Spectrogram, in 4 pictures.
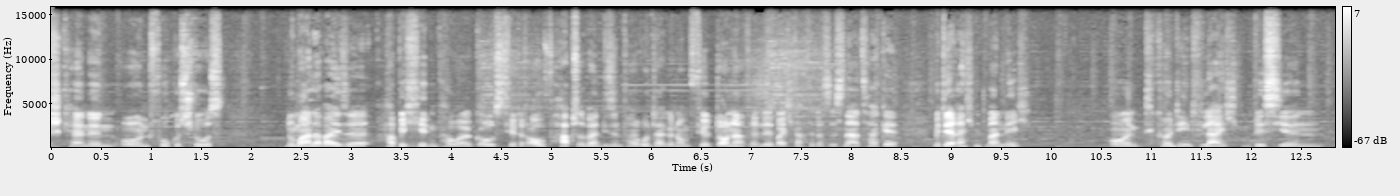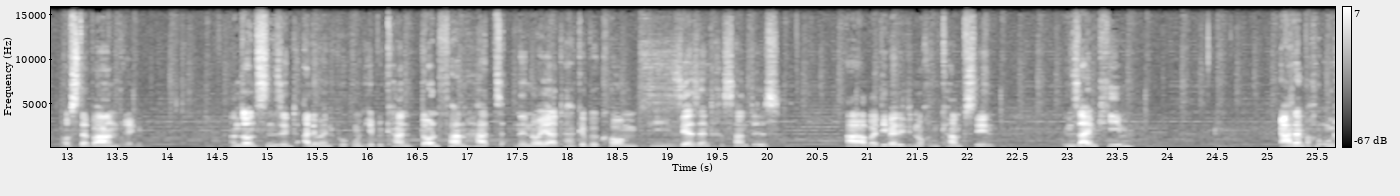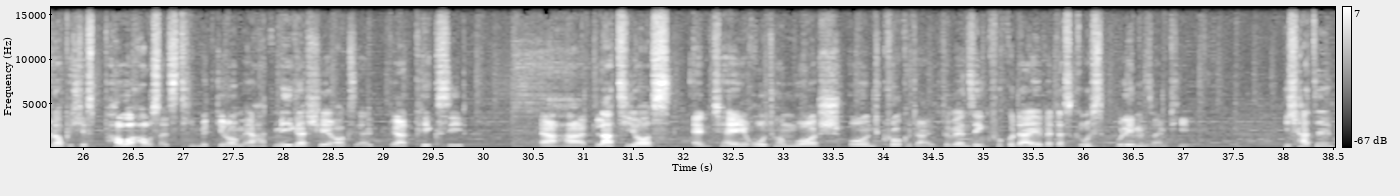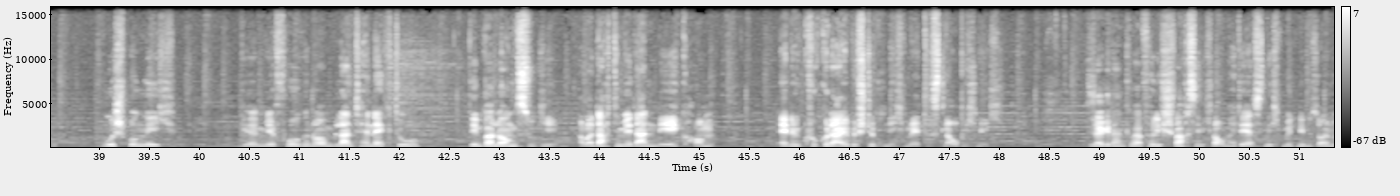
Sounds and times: Speech: 0.0 - 9.8, 10.6 - 13.8, 14.6 - 22.4, 23.0 - 23.8, 25.1 - 29.9, 30.6 - 37.2, 38.0 - 39.8, 40.4 - 45.2, 45.8 - 48.1, 48.9 - 51.3
Music: 0.0 - 51.3.

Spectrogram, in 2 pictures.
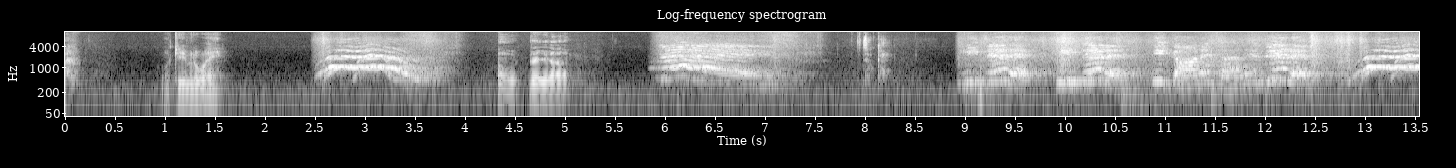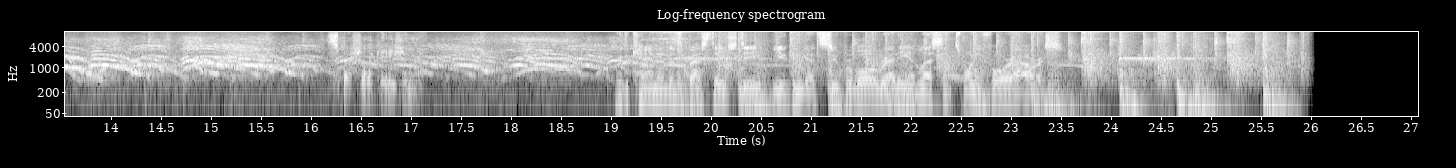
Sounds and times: Speech: 19.0 - 23.5
Music: 19.4 - 26.0.

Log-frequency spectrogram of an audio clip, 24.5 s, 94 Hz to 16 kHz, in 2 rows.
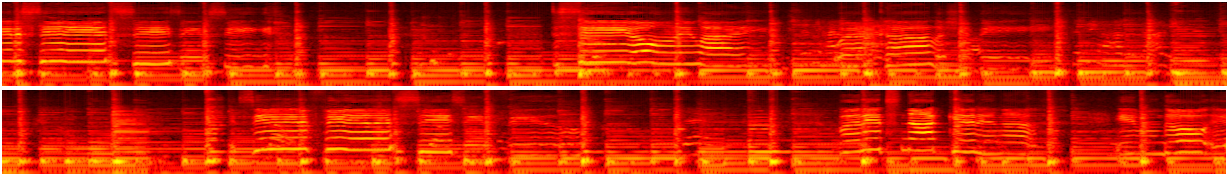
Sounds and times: Music: 0.0 - 24.4
Speech: 7.9 - 12.8.

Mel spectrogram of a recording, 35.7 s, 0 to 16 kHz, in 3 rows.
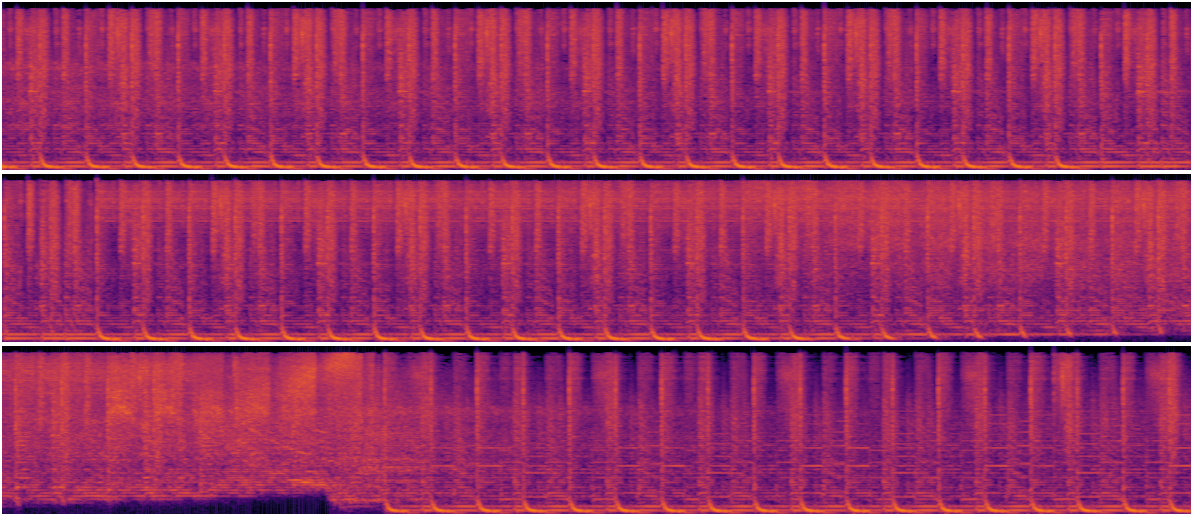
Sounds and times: Techno: 0.0 - 35.6.

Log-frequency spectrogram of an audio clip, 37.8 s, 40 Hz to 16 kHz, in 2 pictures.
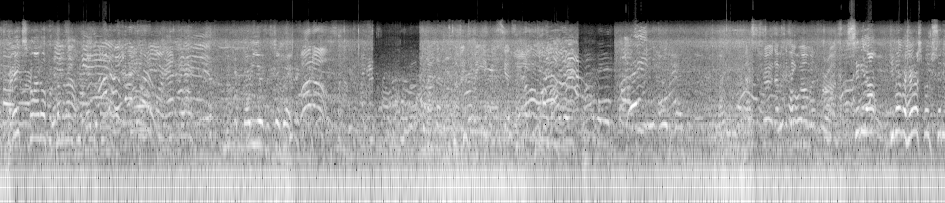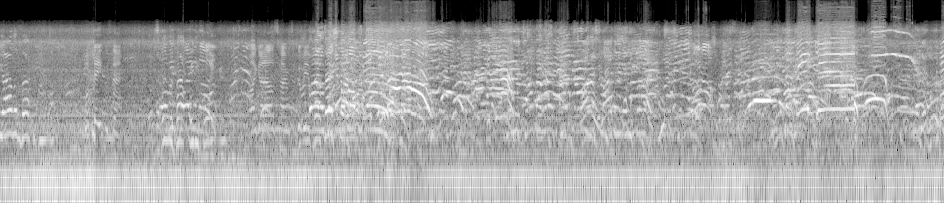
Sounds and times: Chatter: 0.0 - 37.7
Outside, urban or manmade: 0.0 - 37.7.

